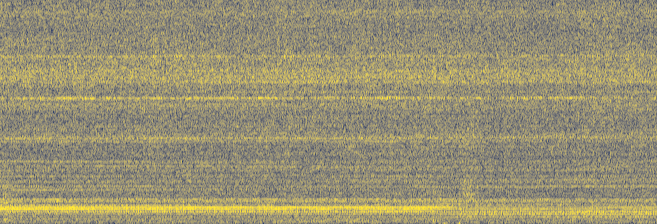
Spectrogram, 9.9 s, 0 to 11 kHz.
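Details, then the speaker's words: Old GE Monitor Top refrigerator CK-2-C16, charged with three cans R152A, high side about 175 psi: steady even hum with faint hiss, no knocks; evaporator getting cold, motor load dropping; compressor running normally. "It's more than it did yesterday. It's a different noise. Evaporator's getting cold."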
